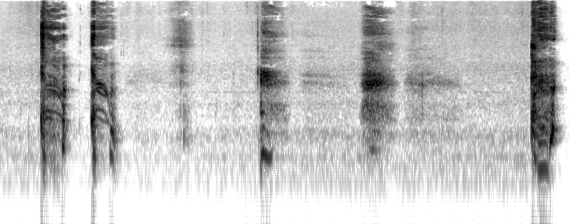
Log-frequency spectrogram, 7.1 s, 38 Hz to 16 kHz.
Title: Girl coughing 197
